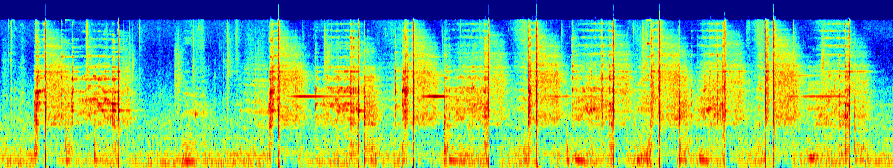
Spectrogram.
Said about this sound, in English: When you're doing the slide hammer, you want to slowly rotate that flange all the way around as you're hitting it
